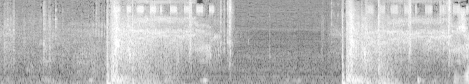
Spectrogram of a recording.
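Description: A pistol fires a few sharp shots.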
